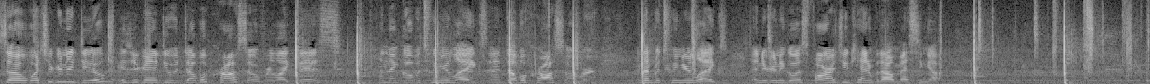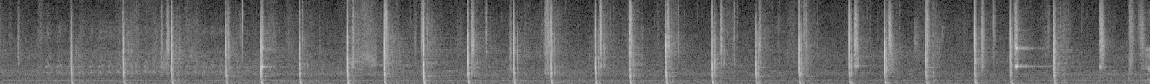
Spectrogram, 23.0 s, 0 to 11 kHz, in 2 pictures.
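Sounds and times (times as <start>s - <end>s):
basketball bouncing on hard court: 2.9s - 6.7s, 9.7s - 10.0s, 10.6s - 10.8s, 12.2s - 22.3s.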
